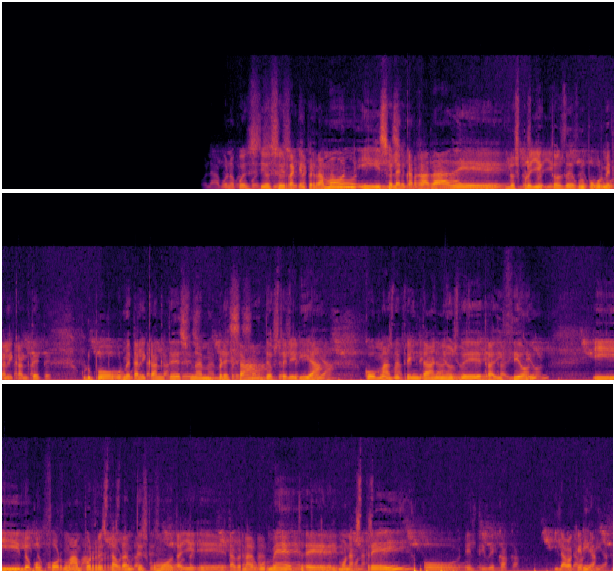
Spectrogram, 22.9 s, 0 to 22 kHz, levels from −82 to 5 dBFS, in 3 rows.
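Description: Throughout, there's a doubled audio track: a dry, full-band copy trails about 150 ms behind at roughly 10 dB down, likely from a slower second capture path.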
